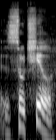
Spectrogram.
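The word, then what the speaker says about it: Xochitl: playing America Chavez her you say her name soil Gomez because it is also the name of a tortilla chip line okay and and it says how to pronounce it on the back thank you for for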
